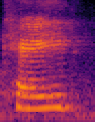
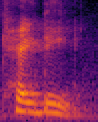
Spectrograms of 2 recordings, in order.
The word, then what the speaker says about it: Cade: Oh, Cade. Katie? Okay. Oh, KD. Oh, it's pronounced KD.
